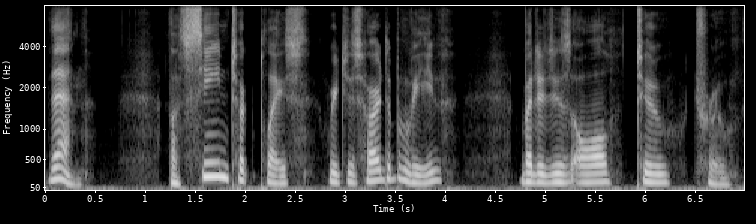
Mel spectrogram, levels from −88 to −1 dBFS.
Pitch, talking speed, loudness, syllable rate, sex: 145 Hz, 145 wpm, -20 LUFS, 4.3 syllables/s, male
